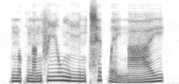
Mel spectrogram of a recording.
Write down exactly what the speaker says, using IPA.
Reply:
n̪ʊ˧k̚n̪ɐ˨˧ŋfiː˥w ŋiː˧nt͡sʰɪ˥k̚ we˨˩jn̪aː˨˥j

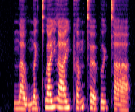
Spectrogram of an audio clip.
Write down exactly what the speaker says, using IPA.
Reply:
n̪aː˨˩w n̪ɐ˨˩jkʷʰaː˨˧jlaː˨˧jpʰɐ˨˥m t̪ʰœː˨˩pɵ˨ɥt̪ʰaː˨˩

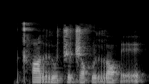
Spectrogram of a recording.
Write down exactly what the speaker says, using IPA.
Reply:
kʰɑ ru t͡ʃod͡ʒɔxurɔ ʔḛ

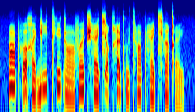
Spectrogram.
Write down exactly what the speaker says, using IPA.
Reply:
ɑ˦pʰɔ̰˧χɛ˨ɡiː˦ tʰɪ˦ɡɑː˨ fʌː˦t͡ʃʰæ˧t͡ɕɔ̰˦qʰɛ̰˦ kʷʼi˧tʰɑ˦pʰæ˦˨ t͡ɕʰʌ˦˨qʼɪː˨

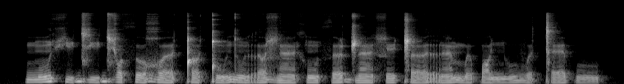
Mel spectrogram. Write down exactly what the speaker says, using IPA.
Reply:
mũ˨˦ çi˨˩˦ d͡ʑi˨˩˦ d͡ʑɔ˨˩θʊ˨˩˦ʁʷɜ˨˩˦ ǃʌ˨˩˦ǃũ˨˩˦dũ˨˩rʌ˨˦ ɮæ̃˨˩ xũ˨˩θə˨˦ ɖ͡ʐæ̃˨˩ɬɪ˨˦ǁɜ˨˩˦ræ̃˨˦ mə˨˦pɒ˨˩ɲu˨˦ βə˨˩ ǀɛ˨˦pu˨˩

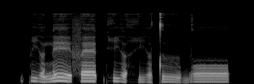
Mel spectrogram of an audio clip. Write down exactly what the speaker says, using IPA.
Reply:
pi˧˩ə̯neː˥˨ fɛː˧t̚hi˧˩ə̯ hi˩ə̯t̪ɯː˧˩boː˧

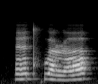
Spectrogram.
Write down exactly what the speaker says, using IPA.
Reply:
ɛdkʷa ɭɐ

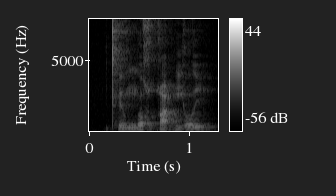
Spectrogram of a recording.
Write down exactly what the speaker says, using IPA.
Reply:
tʼɪu̯ŋuχqɪ | joi̯

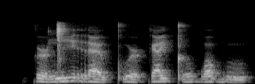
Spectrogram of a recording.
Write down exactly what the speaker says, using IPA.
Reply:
kə˞˧˩˧ŋ͡ǀi˧˥˧ræ˧˩˧u̯ kʷʼə˞˧˩˧ kæ˧˥˧jkʼo̤˧˥˧bɔ˧˥˧bu˧˩˧

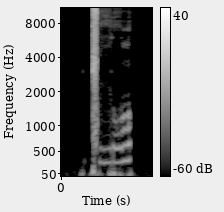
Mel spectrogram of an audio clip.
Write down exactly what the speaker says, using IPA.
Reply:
ǁi̤ɾo̤l

